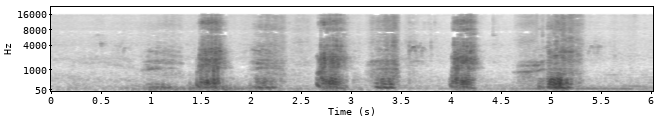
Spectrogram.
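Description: Tiger chuffing, its friendly greeting: a run of about six short breathy puffs through the nose, roughly one every half second to a second.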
